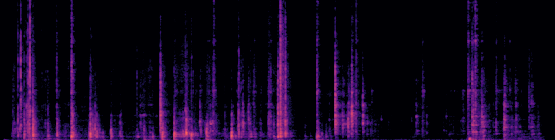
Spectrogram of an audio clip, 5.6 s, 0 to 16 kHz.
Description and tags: Rummaging Through Wooden Toys v3 - tight micing
An attempt to fill a request for the sound of rummaging through a wooden chest (trunk) filled with wooden toys...tight mic placement for variation.
Gear: Zoom H6, XYH-6 X/Y capsule (120 degree stereo image), Rycote Windjammer, mounted on a tripod, various wooden toys/items.
ADPP, antique, chest, close, foley, latch, latches, lock, locks, mic, objects, tight, trunk, wood, wooden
